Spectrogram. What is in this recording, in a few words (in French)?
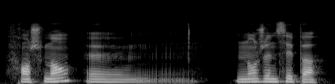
hesitation synthese basique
